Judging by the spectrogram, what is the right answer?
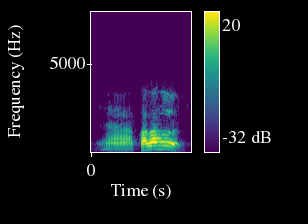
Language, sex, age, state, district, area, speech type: Assamese, male, 30-45, Assam, Nagaon, rural, conversation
